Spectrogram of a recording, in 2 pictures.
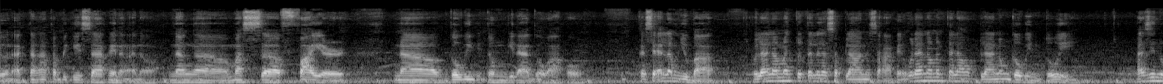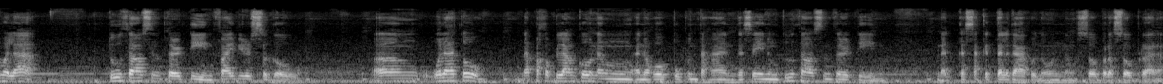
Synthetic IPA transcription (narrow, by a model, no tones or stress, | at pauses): onʔɐ̰t̪̚nɐkakɐbɪɡɪsɐʔaːkɪnːɐŋʔɐ̰no̞̰nɐŋamɐsfajɛɹ | nɐɡɐwɪnɪt̪o̞ŋɡɪnaːɡɐ̰wa̰ːko̞̰ | kɐsɛʔɐlamɲobɐ̰wɐlanɐmant̪ot̪ɐlɐɡasɐplaːno̞sɐʔa̰ːkɪnwɐlanɐmant̪ɐlaɡoŋplaːno̞ŋɡɐwɪnt̪o̞ʔɛ̰ | ʔɐsɪnwɐlaʔ | t̪uθawsɐnd̪θɛɹt̪infajvjiːɹsʔɐɡow | ʔɐŋwʔɐ̰lat̪o̞nɐpɐkɐblaŋko̞nɐŋɐnoko̞pupʊnt̪ɐɦankɐsɛnʊŋt̪uːθawsɐnθɛɹt̪inː | ɐɡ̚kɐsɐkɪt̪ːɐlɐɡaʔɐko̞nonːɐŋso̞bɾɐso̞bɾɐ̰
